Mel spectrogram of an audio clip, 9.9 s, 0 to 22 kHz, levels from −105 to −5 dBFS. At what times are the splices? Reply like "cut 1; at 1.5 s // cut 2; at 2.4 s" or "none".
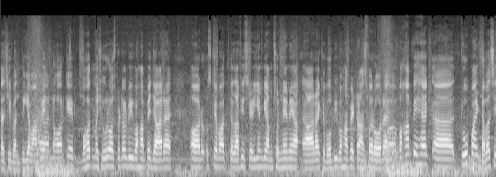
cut 1; at 1.0 s // cut 2; at 8.0 s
